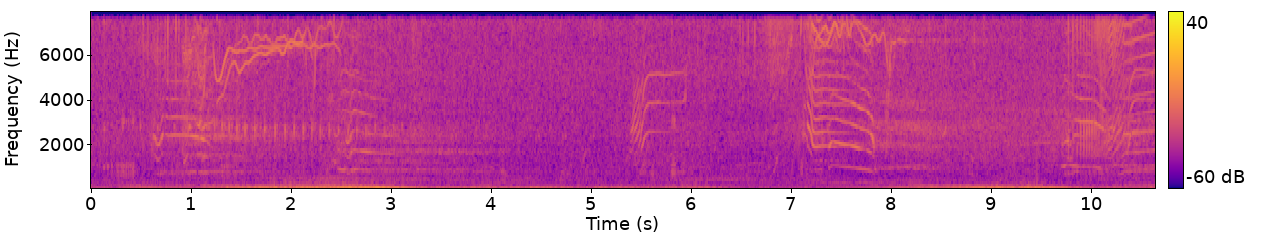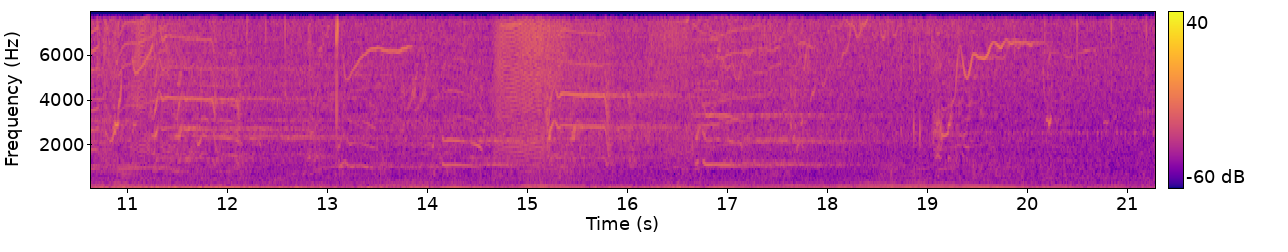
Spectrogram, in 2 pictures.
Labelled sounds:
0.6	1.3	killer whale, southern Alaska resident, 1.2 to 7.4 kHz
2.3	3.4	killer whale, southern Alaska resident, 0.62 to 6.9 kHz
5.3	6.0	killer whale, southern Alaska resident, 1.6 to 7.9 kHz
6.6	8.1	killer whale, southern Alaska resident, 0.59 to 8.0 kHz
9.7	12.2	killer whale, southern Alaska resident, 0.55 to 8.0 kHz
12.9	13.6	killer whale, southern Alaska resident, 0.66 to 3.2 kHz
14.0	15.9	killer whale, southern Alaska resident, 0.80 to 8.0 kHz
16.7	17.9	killer whale, southern Alaska resident, 0.82 to 7.7 kHz

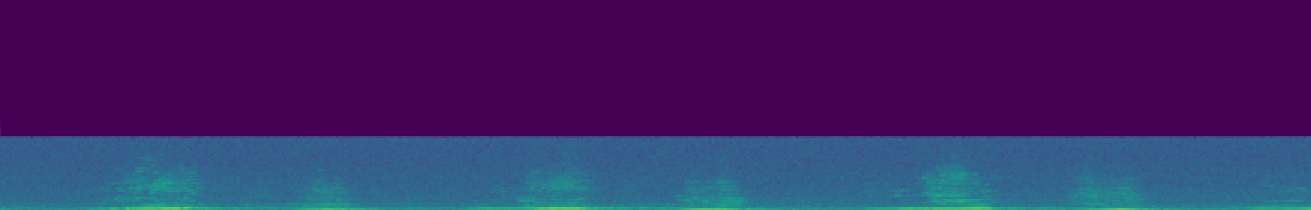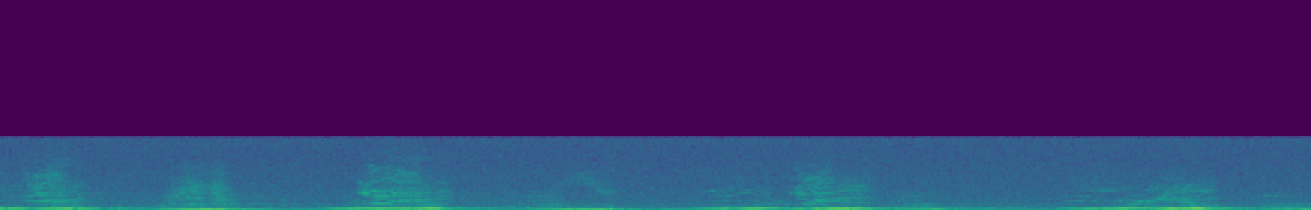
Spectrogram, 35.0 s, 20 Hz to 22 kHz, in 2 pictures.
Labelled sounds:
1.4	2.6	humpback whale, 0.80 to 4.5 kHz
3.3	3.6	humpback whale, 1.4 to 1.7 kHz
6.9	7.9	humpback whale, 0.80 to 1.5 kHz
9.6	9.9	humpback whale, 0.86 to 1.2 kHz
11.8	13.2	humpback whale, 0.80 to 3.6 kHz
14.3	14.6	humpback whale, 3.2 to 3.4 kHz
17.1	17.4	humpback whale, 0.99 to 1.2 kHz
17.7	18.5	humpback whale, 0.80 to 3.8 kHz
22.2	23.4	humpback whale, 0.80 to 4.5 kHz
25.4	25.7	humpback whale, 1.7 to 2.4 kHz
28.0	29.1	humpback whale, 0.80 to 3.6 kHz
31.7	33.6	humpback whale, 0.80 to 2.2 kHz

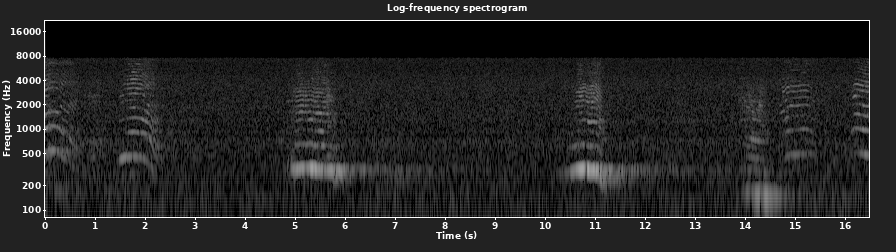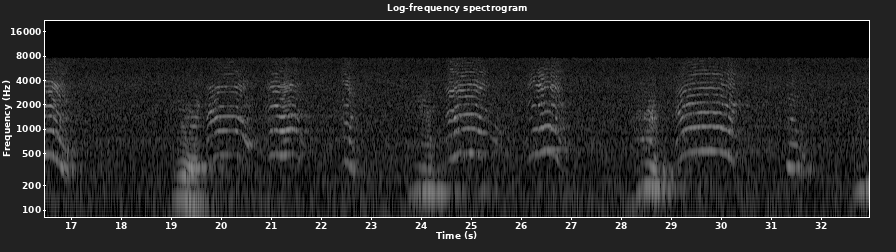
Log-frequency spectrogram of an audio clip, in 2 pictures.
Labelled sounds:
0.0	0.3	humpback whale, 6.3 to 6.8 kHz
1.0	2.3	humpback whale, 0.80 to 6.5 kHz
5.0	6.5	humpback whale, 1.2 to 3.2 kHz
10.5	11.1	humpback whale, 1.2 to 3.4 kHz
14.1	14.3	humpback whale, 2.1 to 2.3 kHz
14.7	15.4	humpback whale, 0.83 to 5.5 kHz
16.1	16.9	humpback whale, 0.80 to 5.6 kHz
19.3	21.7	humpback whale, 0.80 to 4.9 kHz
24.5	25.4	humpback whale, 0.80 to 6.7 kHz
26.1	26.8	humpback whale, 0.80 to 4.8 kHz
28.5	30.4	humpback whale, 0.80 to 6.5 kHz

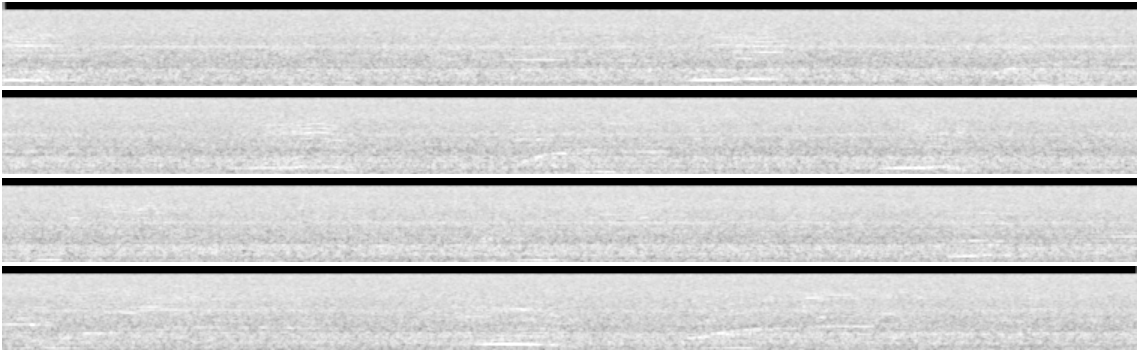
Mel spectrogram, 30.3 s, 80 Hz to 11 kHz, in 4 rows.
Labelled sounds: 0.0	0.3	humpback whale, 1.9 to 2.7 kHz
3.4	3.7	humpback whale, 1.1 to 1.2 kHz
5.0	5.3	humpback whale, 2.2 to 2.4 kHz
9.5	9.8	humpback whale, 1.9 to 2.5 kHz
11.7	12.0	humpback whale, 0.90 to 0.99 kHz
22.5	23.9	humpback whale, 0.99 to 2.0 kHz
26.0	26.2	humpback whale, 1.9 to 2.0 kHz
27.5	28.5	humpback whale, 0.80 to 1.1 kHz

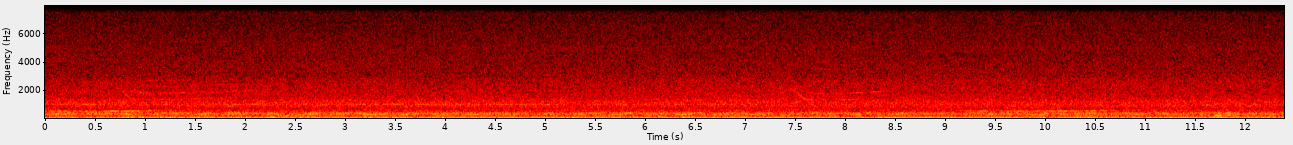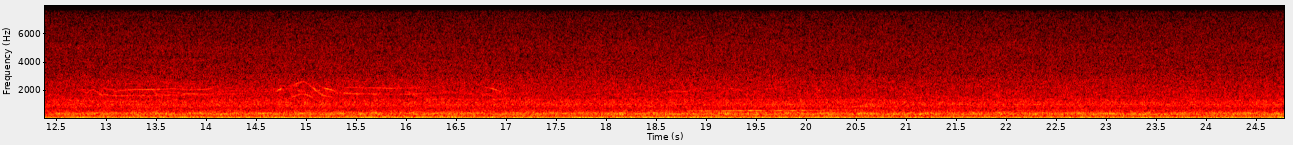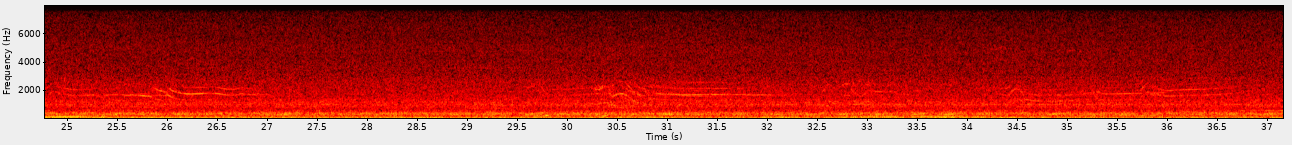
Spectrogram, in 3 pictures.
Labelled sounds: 12.9	13.3	killer whale, Bigg's (transient), 1.6 to 1.8 kHz
15.4	15.9	killer whale, Bigg's (transient), 2.1 to 2.2 kHz
26.0	26.9	killer whale, Bigg's (transient), 1.7 to 2.1 kHz
30.8	31.6	killer whale, Bigg's (transient), 1.6 to 1.8 kHz
35.3	36.5	killer whale, Bigg's (transient), 1.7 to 2.1 kHz

